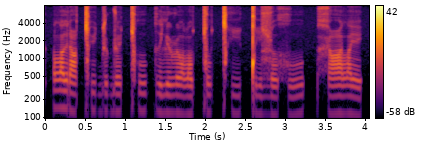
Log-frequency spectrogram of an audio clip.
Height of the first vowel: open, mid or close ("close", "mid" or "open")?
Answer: close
